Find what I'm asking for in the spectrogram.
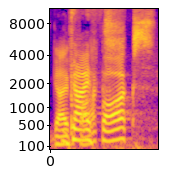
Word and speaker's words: Fawkes: I think the Guy Fawkes mask, how do you say that? – Guy Fawkes. – Yeah, I think that mask. – F-A-W-K-E-S.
